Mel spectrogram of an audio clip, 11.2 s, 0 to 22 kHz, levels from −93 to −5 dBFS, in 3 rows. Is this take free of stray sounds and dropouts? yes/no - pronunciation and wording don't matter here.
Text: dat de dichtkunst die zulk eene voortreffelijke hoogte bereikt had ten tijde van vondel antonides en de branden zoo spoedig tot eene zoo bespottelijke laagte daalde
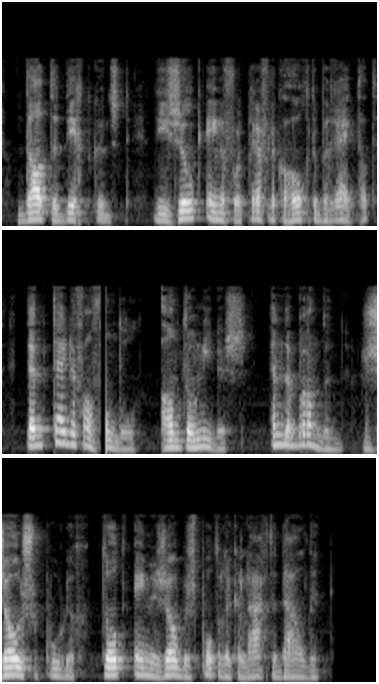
no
